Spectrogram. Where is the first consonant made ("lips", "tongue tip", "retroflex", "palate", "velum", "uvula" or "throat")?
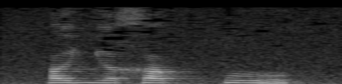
palate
